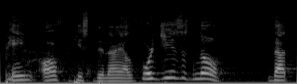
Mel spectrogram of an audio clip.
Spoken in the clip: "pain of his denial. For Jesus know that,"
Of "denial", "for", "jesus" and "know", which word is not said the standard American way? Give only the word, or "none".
jesus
